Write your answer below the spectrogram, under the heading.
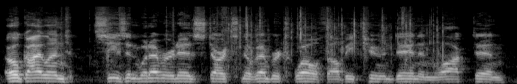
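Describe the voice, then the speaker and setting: A man's voice: medium pitch, flat delivery, moderate pace, a bit bright, slight background noise, low-quality recording. A man chatting as a guest on a video call, enthusiastic and listing ideas. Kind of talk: casual chat.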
